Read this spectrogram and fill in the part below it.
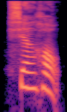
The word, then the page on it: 先后: xiān hòu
